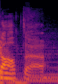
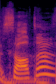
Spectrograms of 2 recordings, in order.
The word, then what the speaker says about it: Salter: you nuts Romeo Salter is that how you say his name salta it's s l ta is that can you say it again sa salta salta Sala salta Romeo Sala I don't understand how anyone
